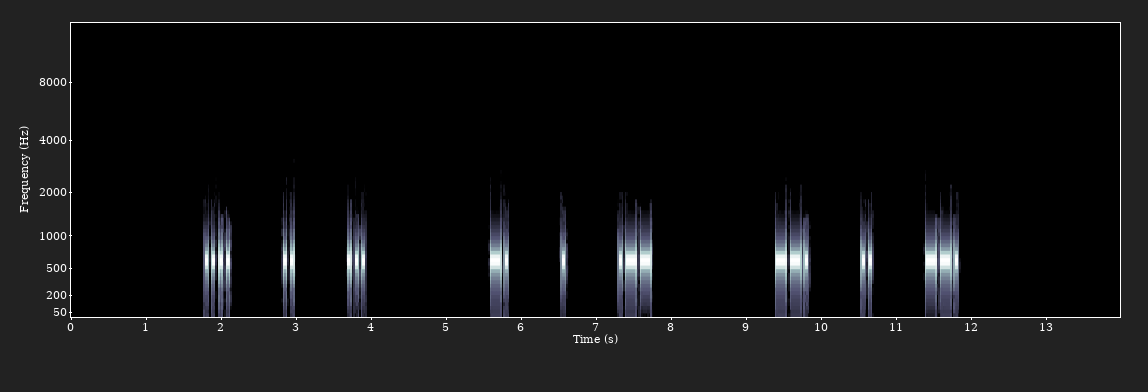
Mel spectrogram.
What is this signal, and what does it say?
Morse code, heard as a keyed tone, about 25 wpm, spaced as for 10 wpm, 600 Hz. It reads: HIS NEW GIG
